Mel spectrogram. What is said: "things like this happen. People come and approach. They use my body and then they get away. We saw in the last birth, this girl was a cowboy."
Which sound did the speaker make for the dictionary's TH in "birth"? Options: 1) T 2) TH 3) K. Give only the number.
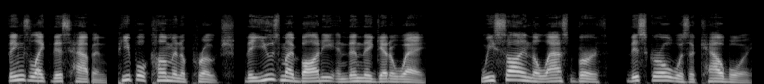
2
